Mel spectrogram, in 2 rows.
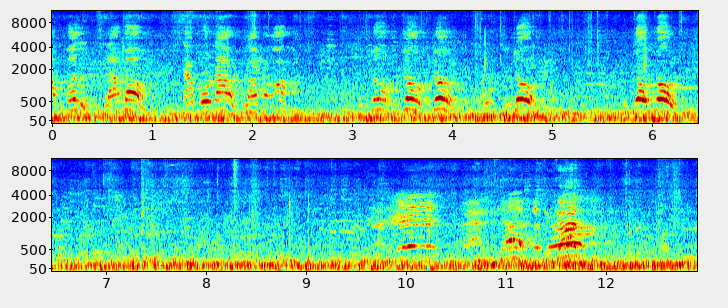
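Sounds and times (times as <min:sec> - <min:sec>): low street rumble: 0:00.0 - 0:12.9.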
